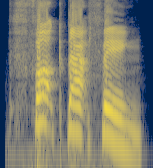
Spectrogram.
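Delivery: slow, loud, disgusted shout.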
